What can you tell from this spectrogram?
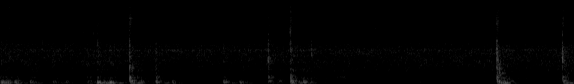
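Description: Faint computer keyboard keystrokes, a few scattered clicks with a pause of about two seconds in the middle.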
